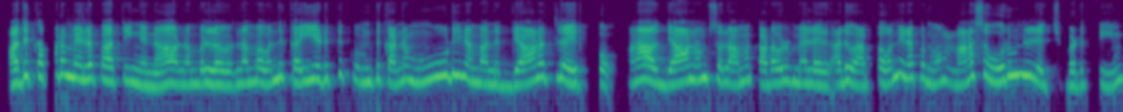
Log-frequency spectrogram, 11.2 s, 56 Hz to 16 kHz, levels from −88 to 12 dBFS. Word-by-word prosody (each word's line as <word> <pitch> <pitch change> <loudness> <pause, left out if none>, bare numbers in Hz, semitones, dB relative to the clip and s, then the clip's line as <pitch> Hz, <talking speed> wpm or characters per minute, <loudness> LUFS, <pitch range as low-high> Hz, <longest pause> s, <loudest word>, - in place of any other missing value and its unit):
அதுக்கப்புற 350 +6 +2
மேல 300 -1 +4
பார்த்திங்கன்னா, 255 -7 +1 0.2
நம்மள 235 0 +1 0.2
நம்ம 255 +1 -1
வந்து 300 +6 0
கை 245 - +3 0.2
எடுத்து 290 +4 -5
கும்ட்டு 265 0 -4
கண்ண 240 +3 0 0.2
மூடி 345 +6 0
நம்ம 255 -2 -2
அந்த 230 -1 -4
தியானத்தில 290 +6 +2
இருப்போம். 235 -1 -9 0.2
ஆனா 275 +4 +2
அது 255 - +1
தியானம்னு 285 +6 +2
சொல்லாம 255 +1 -2
கடவுள் 245 +4 -1
மேல 235 -2 0 0.2
அது 275 - -1 0.2
அப்ப 220 +3 -5
வந்து 355 +5 +1
என்ன 310 - +3
பண்ணுவோம். 255 0 -6
மனச 360 +9 0 0.2
ஒருநிலைச்சுபடுத்தி 230 - -1
260 Hz, 150 wpm, -22 LUFS, 235-300 Hz, 0.2 s, மேல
